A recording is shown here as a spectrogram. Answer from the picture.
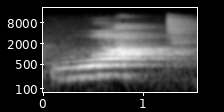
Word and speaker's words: walked: We have walked, walked. Strong, walked with a pronunciation of T, walked.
